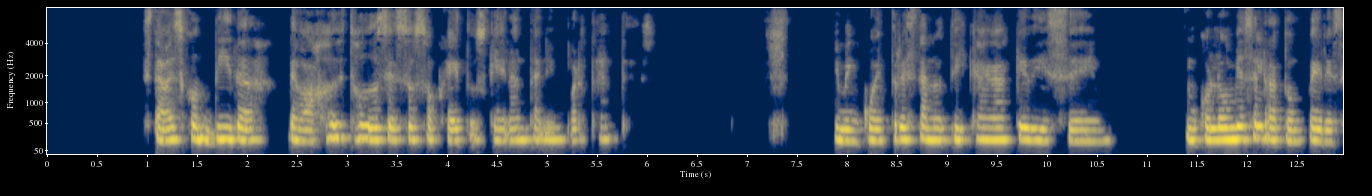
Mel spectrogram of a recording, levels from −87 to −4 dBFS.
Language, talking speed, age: English, 110 wpm, 30-49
